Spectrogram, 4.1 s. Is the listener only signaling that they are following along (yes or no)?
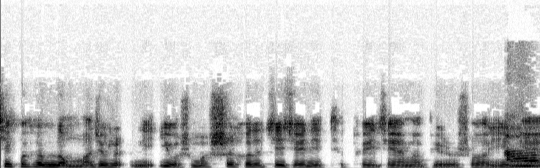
no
